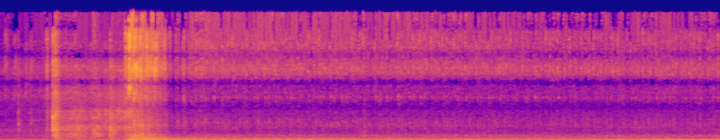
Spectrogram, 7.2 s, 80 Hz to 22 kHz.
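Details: C5 Corvette Z06 V8 with upgraded exhaust: short crank, fires into deep, steady, even burble with throaty exhaust note, settling to idle; more sports-car sound but not too loud. Normal start and idle.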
